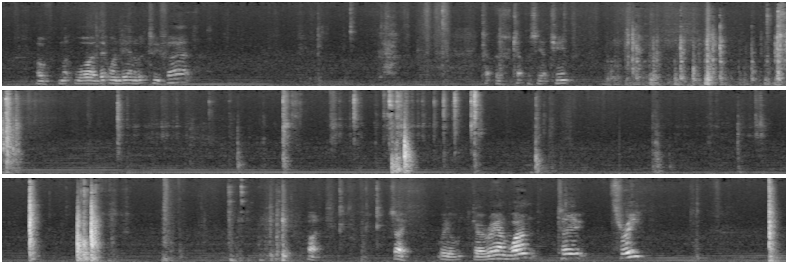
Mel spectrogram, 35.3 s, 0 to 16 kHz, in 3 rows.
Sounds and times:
Tools: 16.0 - 19.0.

